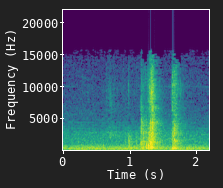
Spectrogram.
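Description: A pineapple corer being drawn up out of a pineapple, lifting the spiral of cut fruit, with quiet handling sounds. A short exclamation, "Oh!", comes just over a second in, followed at once by a brief sharp noise.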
